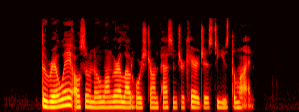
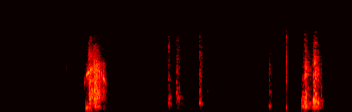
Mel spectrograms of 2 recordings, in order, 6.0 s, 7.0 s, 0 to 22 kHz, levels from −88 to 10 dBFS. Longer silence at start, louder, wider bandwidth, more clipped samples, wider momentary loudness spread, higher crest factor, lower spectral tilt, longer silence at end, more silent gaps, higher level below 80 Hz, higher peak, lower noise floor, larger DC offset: second, 0.85 s vs 1.7 s; first, -22 LUFS vs -35 LUFS; first, 11 kHz vs 7 kHz; neither; second, 12 LU vs 27 LU; second, 18 dB vs 26 dB; first, -6.5 dB/octave vs -2.5 dB/octave; first, 1 s vs 0.6 s; second, none vs 2.15-3.34 s, 3.45-3.51 s, 3.68-3.89 s, 4.09-4.13 s, 4.24-5.35 s, 5.46-6.01 s; first, -72 dBFS vs -82 dBFS; first, -4 dBFS vs -18 dBFS; second, -75 dBFS vs under -90 dBFS; neither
